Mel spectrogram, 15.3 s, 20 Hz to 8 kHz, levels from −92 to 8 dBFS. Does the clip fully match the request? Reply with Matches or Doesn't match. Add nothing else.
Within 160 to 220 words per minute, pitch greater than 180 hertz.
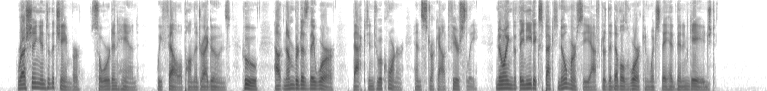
Doesn't match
